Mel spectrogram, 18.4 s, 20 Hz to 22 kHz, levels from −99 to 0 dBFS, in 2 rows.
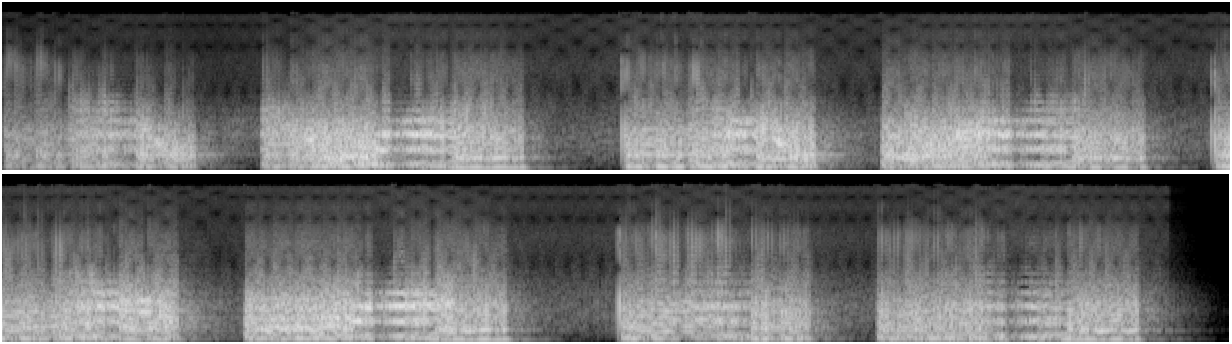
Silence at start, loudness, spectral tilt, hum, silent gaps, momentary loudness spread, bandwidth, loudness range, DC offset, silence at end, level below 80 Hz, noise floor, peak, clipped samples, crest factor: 0 s; -19 LUFS; -7 dB/octave; none; none; 12 LU; 16.5 kHz; 6 LU; under 0.1%; 0.55 s; -58 dBFS; -56 dBFS; 0 dBFS; under 0.1%; 18 dB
